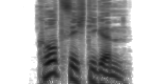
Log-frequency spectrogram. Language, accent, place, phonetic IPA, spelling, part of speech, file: German, Germany, Berlin, [ˈkʊʁt͡sˌzɪçtɪɡəm], kurzsichtigem, adjective, De-kurzsichtigem.ogg
- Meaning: strong dative masculine/neuter singular of kurzsichtig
